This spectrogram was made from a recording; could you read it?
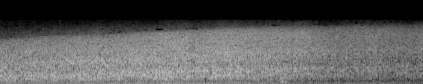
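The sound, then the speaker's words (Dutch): A spacecraft gyroscope powers up into a loud, steady rushing hum that swells over the first two seconds, then eases slightly, with no voices present, as the craft prepares for a landing on the Moon. “De Giro, dokter. Giro, contact.”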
